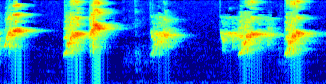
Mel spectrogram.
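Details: Close, loud calls from a pet female budgerigar: a burst of five or six grating, buzzy chirps, some doubled in quick succession, in a quiet setting.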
